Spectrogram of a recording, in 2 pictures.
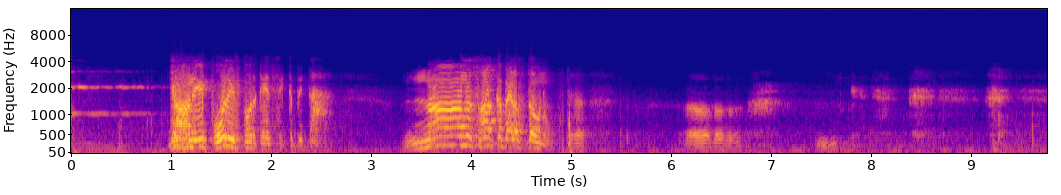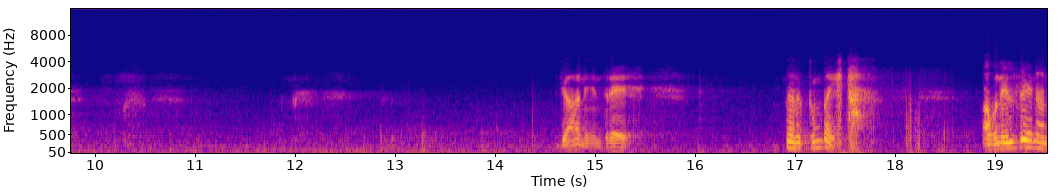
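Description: A middle-aged man speaks with emotion, in short bursts.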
